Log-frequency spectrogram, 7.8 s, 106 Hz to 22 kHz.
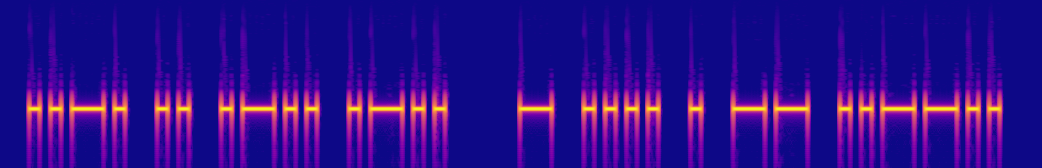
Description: Morse code, heard as a keyed tone, about 15 wpm, 700 Hz. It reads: FILL THEM?
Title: Sentences from Top 1000 Words - Review Part 3 - 15wpm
